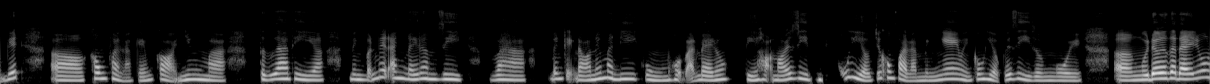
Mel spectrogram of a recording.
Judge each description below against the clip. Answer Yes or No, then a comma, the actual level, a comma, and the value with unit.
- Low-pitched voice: No, high, 225 Hz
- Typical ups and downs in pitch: Yes, average, 4.1 semitones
